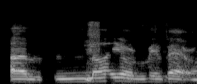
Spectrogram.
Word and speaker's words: Naya Rivera: So an ex-Glee star that goes by the name, if I pronounce it wrong, I'm really sorry. Naya Rivera.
